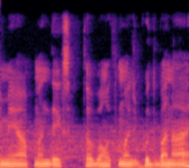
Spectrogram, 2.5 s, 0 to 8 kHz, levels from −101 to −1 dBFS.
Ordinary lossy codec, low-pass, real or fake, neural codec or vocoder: none; 7.2 kHz; real; none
